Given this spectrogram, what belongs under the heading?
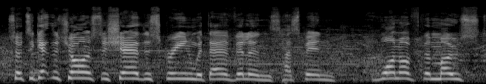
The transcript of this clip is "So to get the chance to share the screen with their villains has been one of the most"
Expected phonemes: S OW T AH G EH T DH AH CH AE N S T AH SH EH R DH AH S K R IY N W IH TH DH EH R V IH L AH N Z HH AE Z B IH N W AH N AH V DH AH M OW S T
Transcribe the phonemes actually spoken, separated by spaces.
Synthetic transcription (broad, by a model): S OW T AH G EH T DH AH CH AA N S T AH SH EH DH AH S K R IY N W IH DH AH V IH L AH N Z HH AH Z B IH N W AH N AH V DH AH M OW S T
